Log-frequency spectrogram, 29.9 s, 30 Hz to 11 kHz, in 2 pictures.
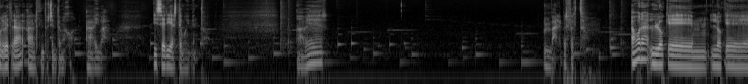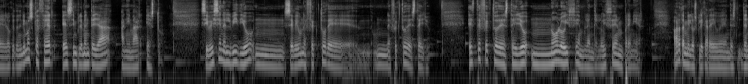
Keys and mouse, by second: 1.2 click, 4.3 right click, 12.2 space, 27.4 click.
